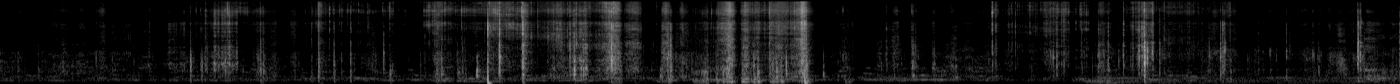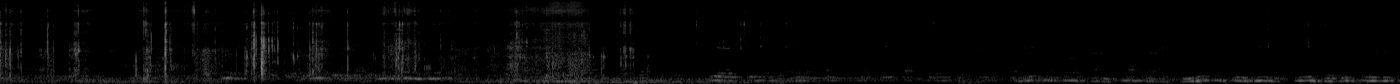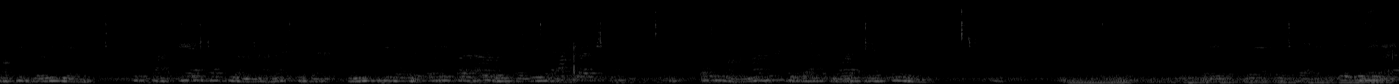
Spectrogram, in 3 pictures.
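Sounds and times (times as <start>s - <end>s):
cardboard tearing: 0.0s - 20.5s
plastic crinkling: 0.0s - 20.5s.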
